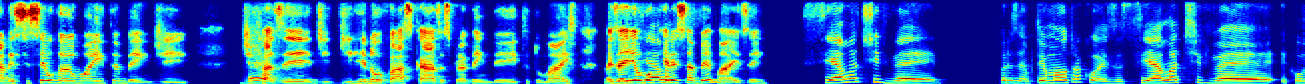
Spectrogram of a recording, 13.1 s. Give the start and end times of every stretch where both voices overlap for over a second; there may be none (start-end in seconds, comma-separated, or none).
none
